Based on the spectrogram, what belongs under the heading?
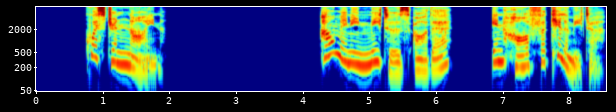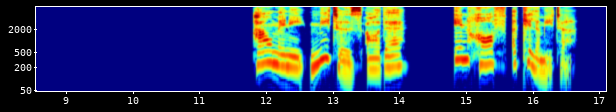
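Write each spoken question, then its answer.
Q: How many meters are there in half a kilometer?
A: 500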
